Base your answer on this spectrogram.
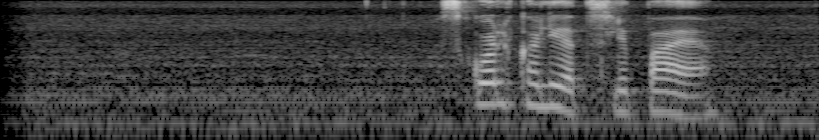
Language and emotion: Russian, neutral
